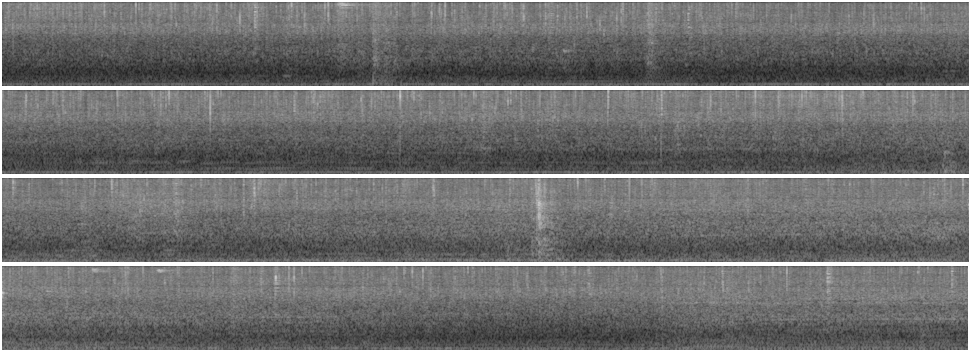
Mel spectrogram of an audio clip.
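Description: Pan-fried stuffed buns sizzling in oil on a large flat griddle, a steady hiss, with occasional clicks of metal tongs against the pan and a steel tray, the sharpest one about two-thirds of the way through. A steady low hum runs underneath.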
